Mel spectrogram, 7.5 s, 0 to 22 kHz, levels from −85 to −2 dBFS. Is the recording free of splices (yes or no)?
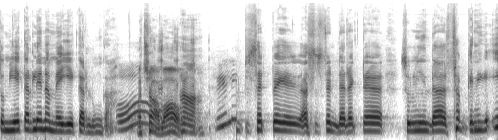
no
